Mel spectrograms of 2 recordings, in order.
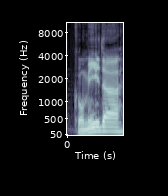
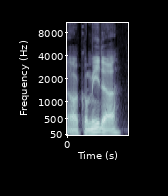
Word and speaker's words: comida: lot to talk about the word comida has the accent on the middle syllable and it's feminine besides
